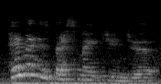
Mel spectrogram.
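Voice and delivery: plain reading voice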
